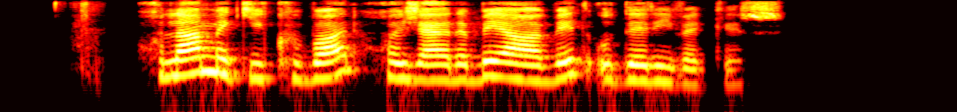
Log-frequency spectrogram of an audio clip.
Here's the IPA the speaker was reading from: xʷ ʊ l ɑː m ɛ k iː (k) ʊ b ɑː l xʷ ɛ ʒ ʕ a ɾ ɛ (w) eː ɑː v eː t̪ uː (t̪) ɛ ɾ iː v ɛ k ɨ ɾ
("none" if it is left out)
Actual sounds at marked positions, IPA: kʰ, b, d̪

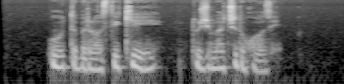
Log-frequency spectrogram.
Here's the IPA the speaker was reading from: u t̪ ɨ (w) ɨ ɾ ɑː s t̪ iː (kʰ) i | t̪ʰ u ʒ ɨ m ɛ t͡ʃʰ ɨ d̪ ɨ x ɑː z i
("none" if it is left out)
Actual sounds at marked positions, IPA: b, kʰ

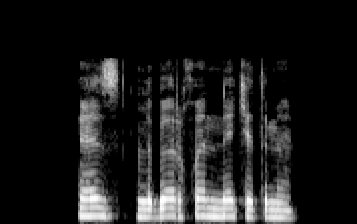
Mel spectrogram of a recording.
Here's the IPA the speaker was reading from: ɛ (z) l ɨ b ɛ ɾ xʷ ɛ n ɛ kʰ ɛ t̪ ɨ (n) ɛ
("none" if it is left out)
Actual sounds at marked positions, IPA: z, m

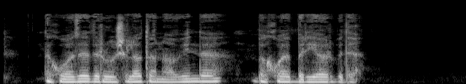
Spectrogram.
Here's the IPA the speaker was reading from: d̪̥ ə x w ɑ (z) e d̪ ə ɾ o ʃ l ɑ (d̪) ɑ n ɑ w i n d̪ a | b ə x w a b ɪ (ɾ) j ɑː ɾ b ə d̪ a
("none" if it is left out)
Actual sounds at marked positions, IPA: z, t̪, ɾ

